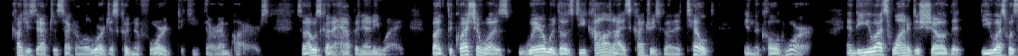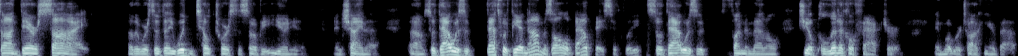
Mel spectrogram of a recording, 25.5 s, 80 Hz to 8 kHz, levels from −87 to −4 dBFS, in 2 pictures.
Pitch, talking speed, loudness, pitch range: 120 Hz, 205 wpm, -23 LUFS, 110-130 Hz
